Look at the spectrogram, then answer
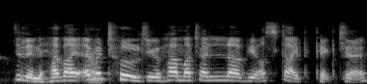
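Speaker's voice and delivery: very bad, fake, put-on British accent. Asking another speaker about their skype picture: worst british accent. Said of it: "that was the worst British accent I've ever heard".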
